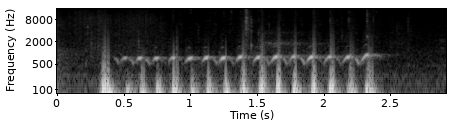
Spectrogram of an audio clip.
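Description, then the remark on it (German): A voice imitates the second part of a dripping water drop with about fourteen quick, hollow mouth pops in a steady, rapid rhythm, fairly loud, with no talking. “So kannst du das Geräusch mal machen von dem, also der zweite Teil des Tropfens.”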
